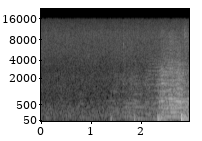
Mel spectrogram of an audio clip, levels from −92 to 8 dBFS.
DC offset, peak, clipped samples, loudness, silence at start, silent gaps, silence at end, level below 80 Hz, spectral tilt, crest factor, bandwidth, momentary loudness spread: under 0.1%; -8 dBFS; under 0.1%; -32 LUFS; 0 s; none; 0 s; -38 dBFS; -4 dB/octave; 22 dB; 16.5 kHz; 15 LU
